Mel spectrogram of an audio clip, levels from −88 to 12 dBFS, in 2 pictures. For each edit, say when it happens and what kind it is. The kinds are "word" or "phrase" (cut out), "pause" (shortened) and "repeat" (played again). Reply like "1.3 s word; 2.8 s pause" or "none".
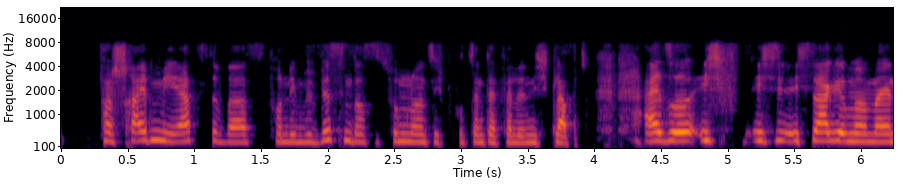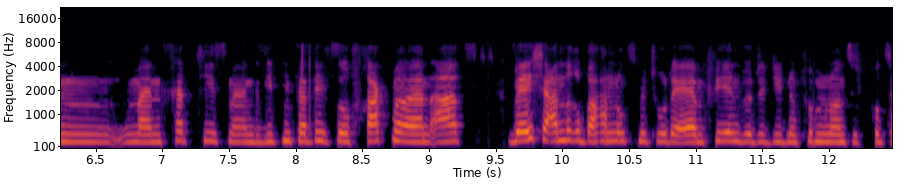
9.5 s pause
